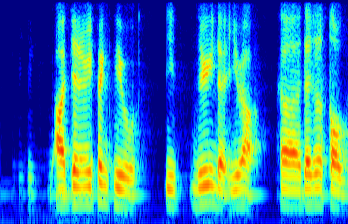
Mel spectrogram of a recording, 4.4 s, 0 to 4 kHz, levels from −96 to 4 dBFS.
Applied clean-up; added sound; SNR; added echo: neural mask model DeepFilterNet 3.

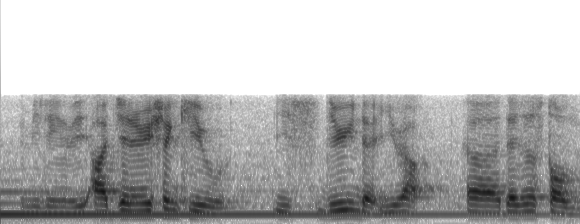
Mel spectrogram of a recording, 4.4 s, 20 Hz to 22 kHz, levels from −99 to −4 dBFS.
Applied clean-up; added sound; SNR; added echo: none; Bass guitar; 8 dB; none.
